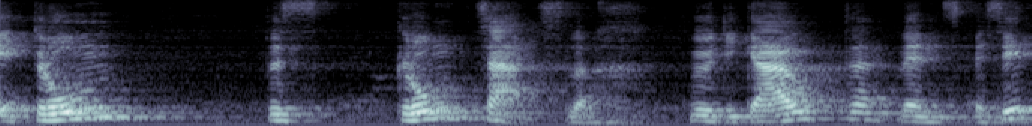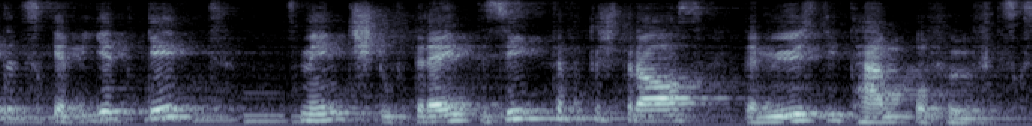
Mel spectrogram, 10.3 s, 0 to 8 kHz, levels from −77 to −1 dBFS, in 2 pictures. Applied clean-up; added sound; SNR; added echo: none; Bass guitar; 18 dB; reverberation time 0.4 s.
